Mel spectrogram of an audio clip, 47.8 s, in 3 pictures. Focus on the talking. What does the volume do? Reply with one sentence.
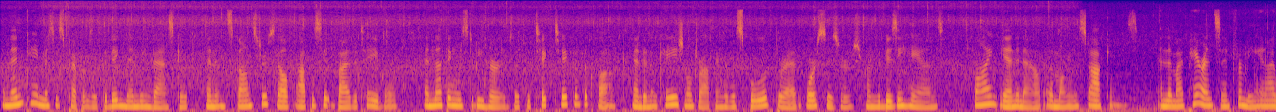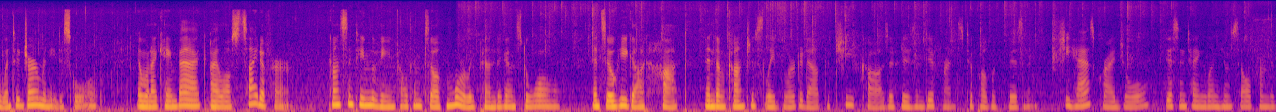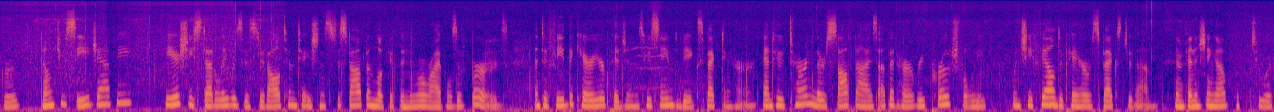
The loudness of the talking goes down.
